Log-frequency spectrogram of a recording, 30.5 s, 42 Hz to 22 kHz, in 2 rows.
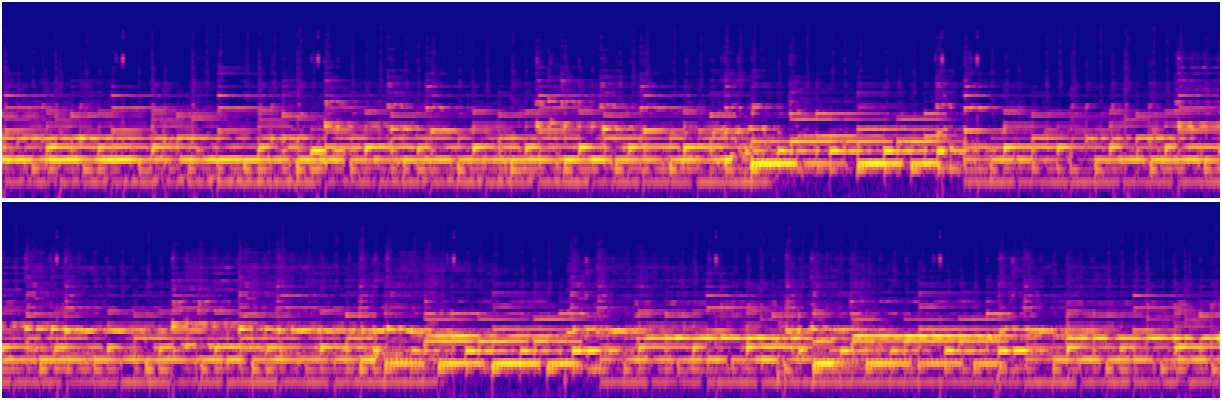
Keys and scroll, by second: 6.1 Right, 10.3 ctrl+u, 14.1 Delete, 17.7 Delete.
